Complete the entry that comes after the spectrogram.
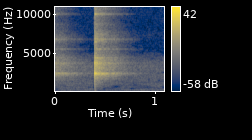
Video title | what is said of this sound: bunyi, sumber bunyi dan media perlambat bunyi. (kelas 4 subtema 1 Pembelajaran 3) | gelas yang di ketukan Hai akan menghasilkan suatu bunyi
